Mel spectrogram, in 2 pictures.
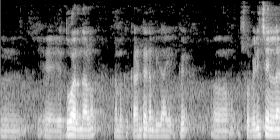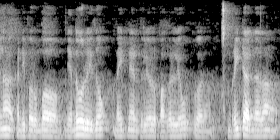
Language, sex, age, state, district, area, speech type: Tamil, male, 45-60, Tamil Nadu, Krishnagiri, rural, spontaneous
